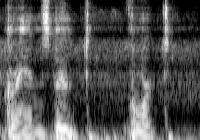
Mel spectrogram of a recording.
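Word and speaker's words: Gansevoort: Grant Cottage National Historic Landmark in Gransvoort, New York. You can pronounce it Gansevort, New York.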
